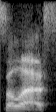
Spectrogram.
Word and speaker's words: Celese: There's no T, but it's pronounced Celeste.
